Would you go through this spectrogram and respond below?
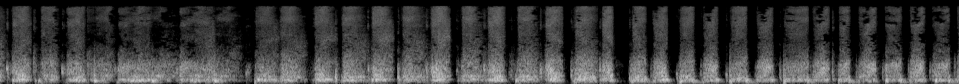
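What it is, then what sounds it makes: Foam microphone windscreen brushed. Two bamboo toothbrushes, one with white bristles and one with blue, held in gloved hands brush fast over both sides and the top of a black foam microphone windscreen. The result is a loud, rapid run of rough, broadband scratching and rubbing strokes, with a full low rumble under bright, hissy bristle noise.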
